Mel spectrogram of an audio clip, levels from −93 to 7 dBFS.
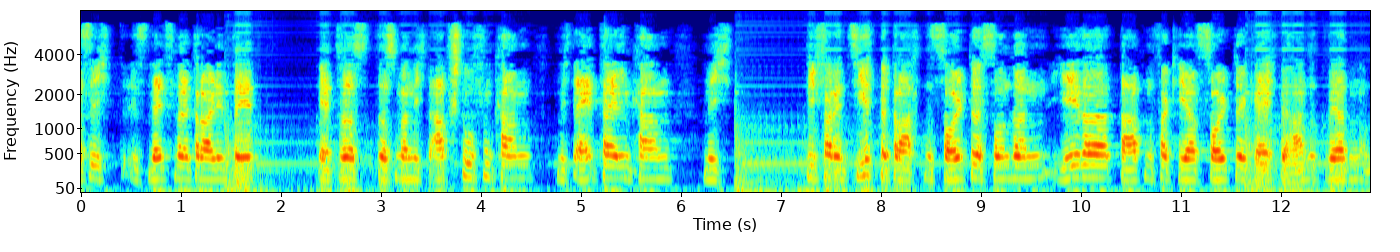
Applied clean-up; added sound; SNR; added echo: neural separator model SepFormer DNS4.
